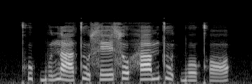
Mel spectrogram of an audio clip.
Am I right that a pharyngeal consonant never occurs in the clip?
yes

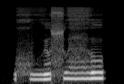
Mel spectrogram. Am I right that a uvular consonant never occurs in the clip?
yes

